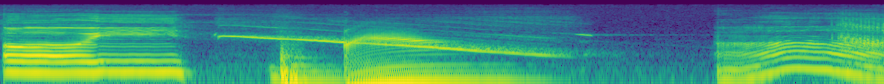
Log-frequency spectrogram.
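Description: Cartoon sound effects: a held, wavering tone about a second long, then a long whistle sliding down in pitch over a low hum. After a short pause, a honk-like call rises then falls near the end.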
